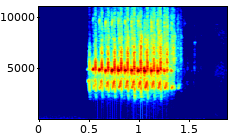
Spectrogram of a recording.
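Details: Dark-eyed junco, a common winter bird in Iowa, sings a rapid, musical, high-pitched trill of about fifteen quick even notes lasting one second.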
